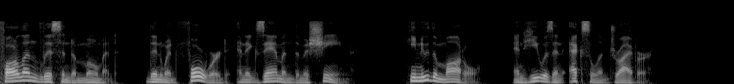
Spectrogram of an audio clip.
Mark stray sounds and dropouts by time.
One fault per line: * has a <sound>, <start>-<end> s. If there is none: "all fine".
all fine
